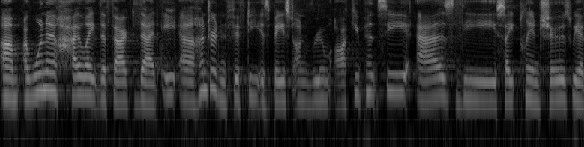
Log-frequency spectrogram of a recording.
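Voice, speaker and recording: An unremarkable speaking voice from a woman, fairly high in pitch, with fairly even intonation. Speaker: applicant's representative. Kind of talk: rebuttal at public hearing.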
